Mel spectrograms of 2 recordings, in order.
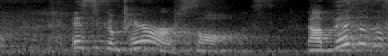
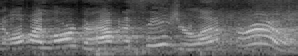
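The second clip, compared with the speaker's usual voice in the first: mock alarmed driver; 4 semitones higher, 10 dB louder than usual. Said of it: "the car next to me".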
